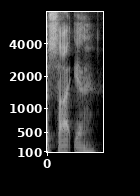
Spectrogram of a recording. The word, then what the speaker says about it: Satya: Pronounce it for me. I It's Studio Satya.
